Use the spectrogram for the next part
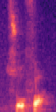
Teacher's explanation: Sofá es una palabra bisílaba en la que la sílaba tónica va al final, en fa. La sílaba átona es so.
